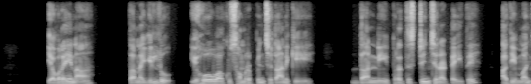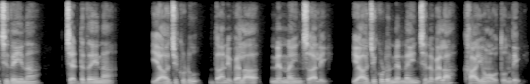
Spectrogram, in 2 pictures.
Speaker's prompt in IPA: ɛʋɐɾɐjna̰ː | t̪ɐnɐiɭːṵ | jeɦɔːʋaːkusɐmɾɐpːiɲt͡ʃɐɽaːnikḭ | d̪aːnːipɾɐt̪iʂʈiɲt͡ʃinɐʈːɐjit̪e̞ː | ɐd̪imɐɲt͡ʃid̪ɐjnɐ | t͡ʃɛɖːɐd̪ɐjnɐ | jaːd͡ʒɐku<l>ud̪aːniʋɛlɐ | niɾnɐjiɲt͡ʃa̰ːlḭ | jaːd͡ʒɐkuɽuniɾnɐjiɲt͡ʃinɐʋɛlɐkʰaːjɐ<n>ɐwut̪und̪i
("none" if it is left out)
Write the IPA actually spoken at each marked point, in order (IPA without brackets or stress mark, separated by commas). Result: ɽ, m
